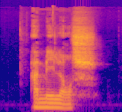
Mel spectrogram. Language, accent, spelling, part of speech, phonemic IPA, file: French, France, amélanche, noun, /a.me.lɑ̃ʃ/, LL-Q150 (fra)-amélanche.wav
- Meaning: fruit of any tree that is described under amélanchier (serviceberry)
